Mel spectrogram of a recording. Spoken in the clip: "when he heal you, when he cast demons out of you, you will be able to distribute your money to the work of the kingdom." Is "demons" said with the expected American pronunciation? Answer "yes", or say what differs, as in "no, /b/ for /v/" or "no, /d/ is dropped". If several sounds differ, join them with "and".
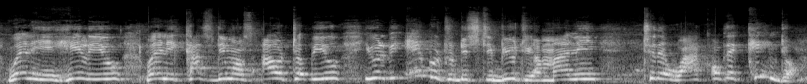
no, /l/ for /n/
